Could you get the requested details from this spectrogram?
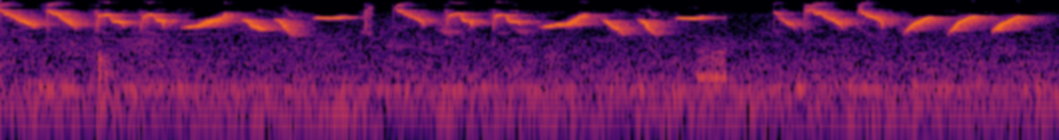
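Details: Pet white-eye (pleci), a contest bird kept by song fans: a fast, twittering run of high, thin, sharply falling chirps, slurred together in dense bursts with brief pauses, over a faint low background rumble.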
